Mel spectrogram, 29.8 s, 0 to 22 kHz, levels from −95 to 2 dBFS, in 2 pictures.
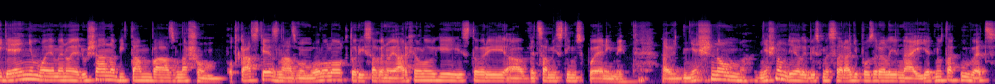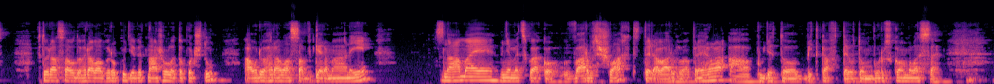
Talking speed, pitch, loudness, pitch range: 130 wpm, 115 Hz, -21 LUFS, 105-125 Hz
